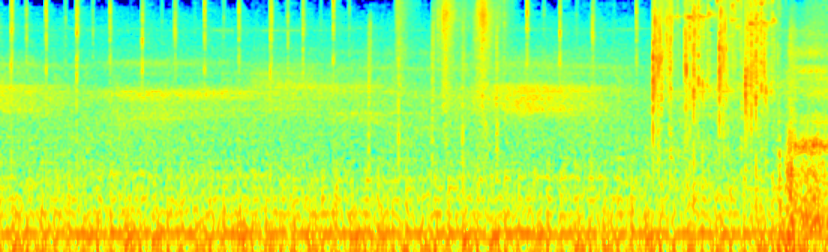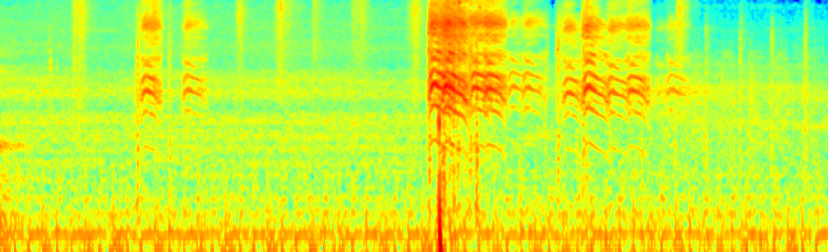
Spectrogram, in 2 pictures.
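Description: Footsteps tap and crunch along at a steady walking pace.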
